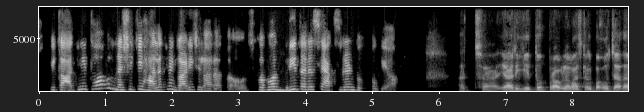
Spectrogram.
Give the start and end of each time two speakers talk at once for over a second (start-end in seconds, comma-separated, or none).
none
